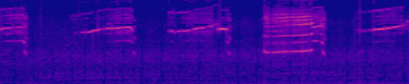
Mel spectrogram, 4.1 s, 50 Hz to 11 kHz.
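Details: Squeaky morning vocals from a female bald eagle greeting her mate at a Southwest Florida nest during an incubation changeover, December 2023: bright, piercing, slightly rising squeals in quick separate bursts, one lower, rougher note among them, with low wind rumble.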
